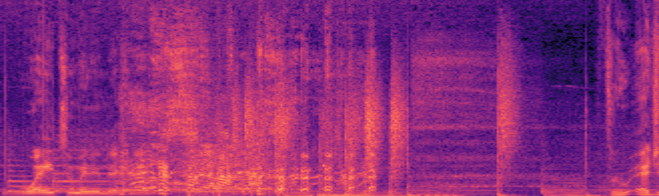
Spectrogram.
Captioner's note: upbeat music; group laughing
